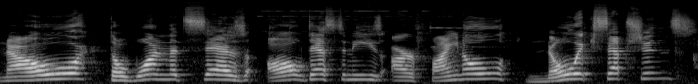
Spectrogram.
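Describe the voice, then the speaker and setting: A woman's voice: on the high side, drawn-out words, fairly bright tone. A woman playing a practical, matter-of-fact and exasperated junior copy aide in a comic audio drama. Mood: reasoning, impatient.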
